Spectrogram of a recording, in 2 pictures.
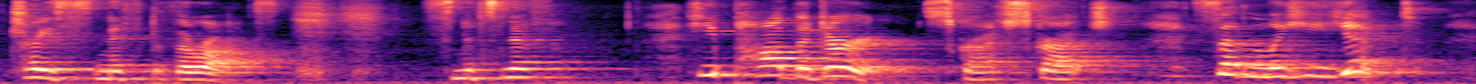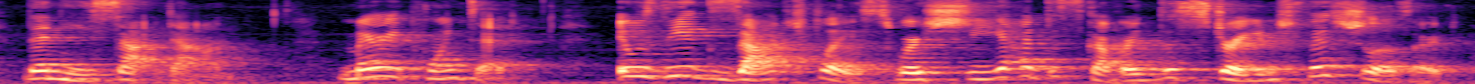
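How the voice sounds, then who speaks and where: A woman reading a children's story aloud, with expressive narration that acts out the words. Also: a little high, slow pace. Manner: expressive, acting out sound words. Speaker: storybook reader. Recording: roomy echo, distant microphone.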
